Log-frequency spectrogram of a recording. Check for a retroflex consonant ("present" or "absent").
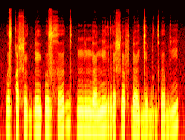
absent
